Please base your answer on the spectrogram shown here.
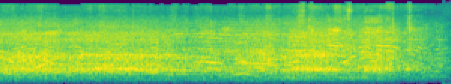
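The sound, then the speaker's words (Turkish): Thousands of football fans celebrate in the streets of Brazil, a dense, continuous crowd roar of shouting and chanting voices that swells and eases slightly but never drops out. “Yasağa rağmen binlerce futbol taraftarı sokaklarda maskesiz mesafesiz kutlama yaptı.”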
